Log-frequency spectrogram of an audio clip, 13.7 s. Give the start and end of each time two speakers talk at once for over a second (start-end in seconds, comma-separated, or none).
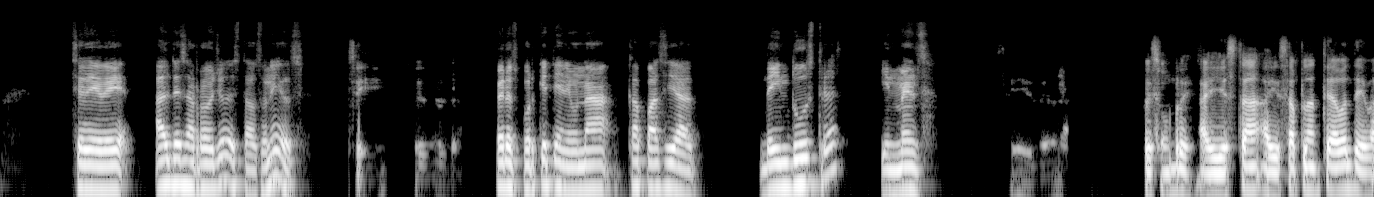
none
